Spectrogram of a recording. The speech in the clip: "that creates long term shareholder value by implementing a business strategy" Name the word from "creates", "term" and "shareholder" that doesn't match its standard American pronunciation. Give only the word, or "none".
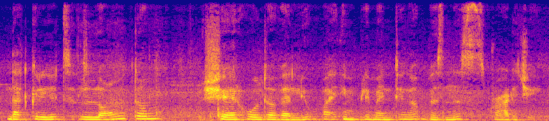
none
